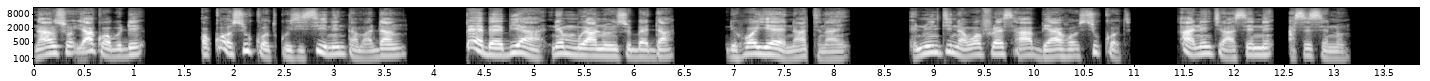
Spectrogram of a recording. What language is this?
Akan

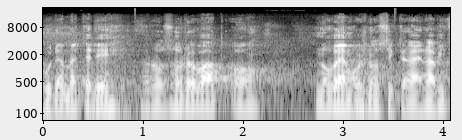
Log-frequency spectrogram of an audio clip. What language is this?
Czech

